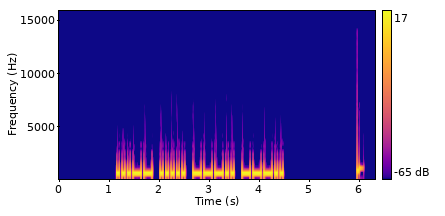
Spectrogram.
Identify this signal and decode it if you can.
Morse code, heard as a keyed tone, about 22 wpm, 700 Hz. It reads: 3588
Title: Common Cut Numbers - 4-Digit 22wpm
